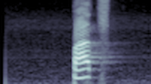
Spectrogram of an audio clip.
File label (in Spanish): "chinche", qanjobal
